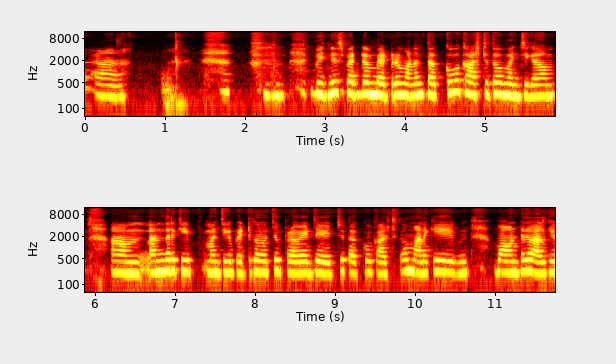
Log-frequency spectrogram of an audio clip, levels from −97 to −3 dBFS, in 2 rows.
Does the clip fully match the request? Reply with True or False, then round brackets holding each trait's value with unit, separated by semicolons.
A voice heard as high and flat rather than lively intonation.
True (225 Hz; 2.2 semitones)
